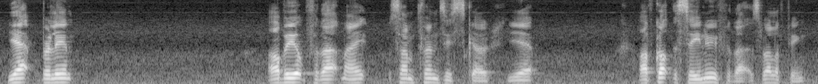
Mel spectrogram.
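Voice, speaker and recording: A man's voice: medium pitch, moderate pace, pauses often. A man from the UK live-streaming a flight simulator, chatting casually with his viewers and explaining the cockpit as he flies. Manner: chatty, answers viewers, frequent restarts. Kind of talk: live-stream commentary to chat.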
